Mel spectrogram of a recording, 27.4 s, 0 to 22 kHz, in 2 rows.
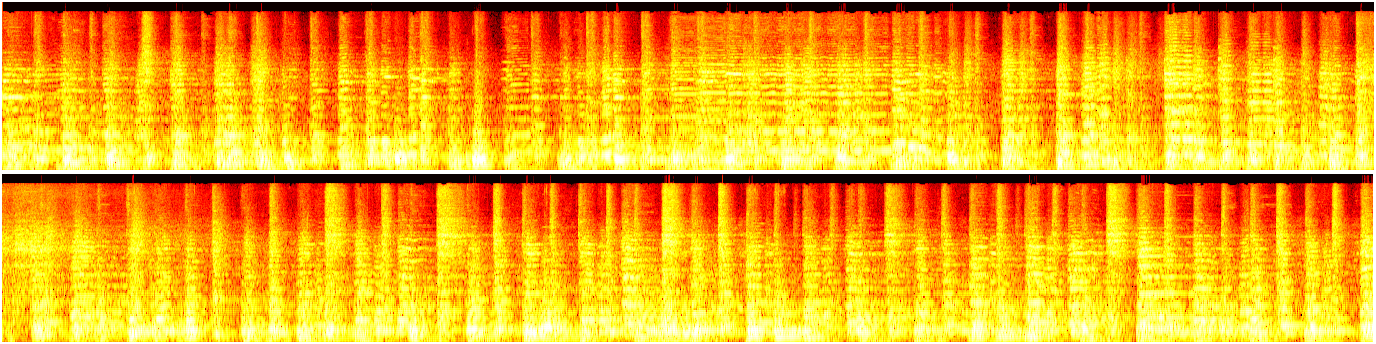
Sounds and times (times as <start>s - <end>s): Orchestra: 0.0s - 27.4s
Trombone: 0.0s - 27.4s.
